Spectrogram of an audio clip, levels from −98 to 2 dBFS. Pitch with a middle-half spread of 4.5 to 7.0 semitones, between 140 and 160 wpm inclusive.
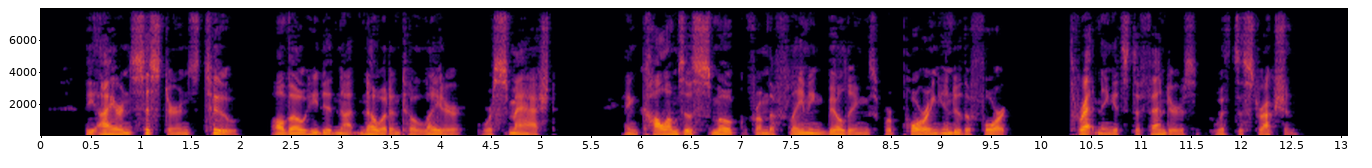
Yes: average, 4.9 semitones; average, 145 wpm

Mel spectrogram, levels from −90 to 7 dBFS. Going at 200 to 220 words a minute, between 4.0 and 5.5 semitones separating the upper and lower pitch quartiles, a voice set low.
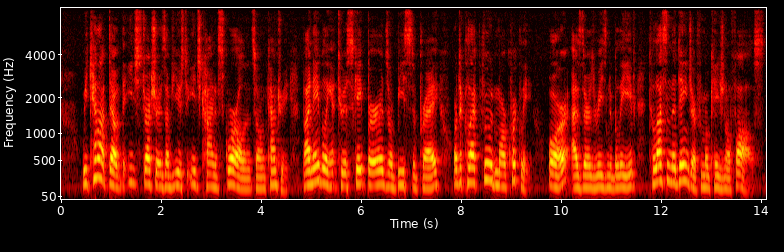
No: fast, 205 wpm; average, 4.3 semitones; medium, 155 Hz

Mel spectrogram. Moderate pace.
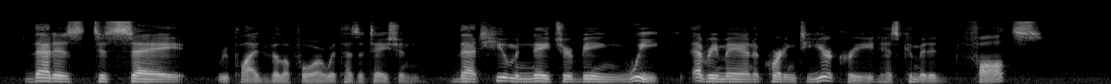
No: slow, 120 wpm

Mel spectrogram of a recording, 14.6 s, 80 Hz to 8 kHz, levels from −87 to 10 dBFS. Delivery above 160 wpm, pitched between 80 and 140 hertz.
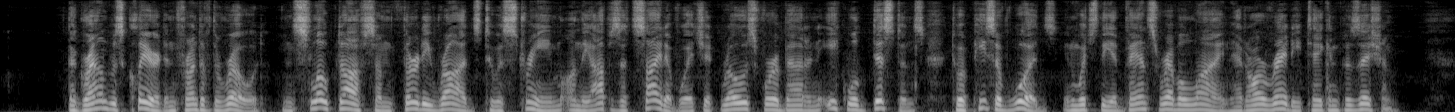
Yes: average, 190 wpm; low, 135 Hz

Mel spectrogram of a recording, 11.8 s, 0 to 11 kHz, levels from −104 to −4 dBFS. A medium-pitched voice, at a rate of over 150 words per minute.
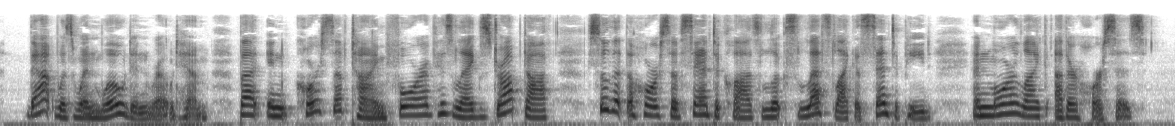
Yes: medium, 180 Hz; average, 175 wpm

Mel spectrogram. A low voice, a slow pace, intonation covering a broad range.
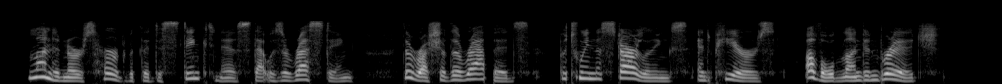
No: medium, 185 Hz; slow, 130 wpm; wide, 8.0 semitones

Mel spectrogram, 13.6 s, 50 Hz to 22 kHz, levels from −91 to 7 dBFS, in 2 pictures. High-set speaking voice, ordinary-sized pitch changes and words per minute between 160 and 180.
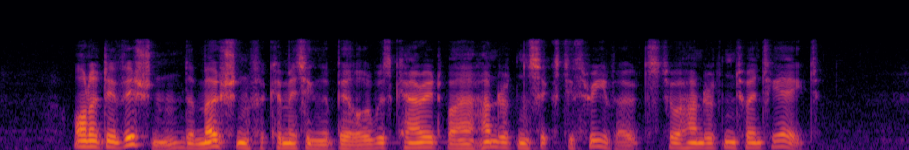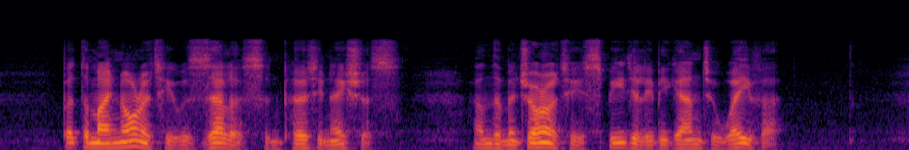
No: low, 120 Hz; average, 3.2 semitones; average, 165 wpm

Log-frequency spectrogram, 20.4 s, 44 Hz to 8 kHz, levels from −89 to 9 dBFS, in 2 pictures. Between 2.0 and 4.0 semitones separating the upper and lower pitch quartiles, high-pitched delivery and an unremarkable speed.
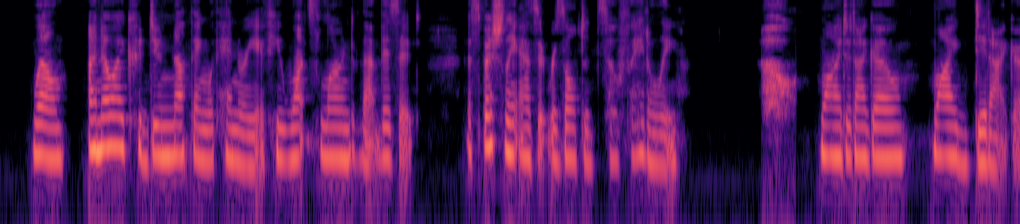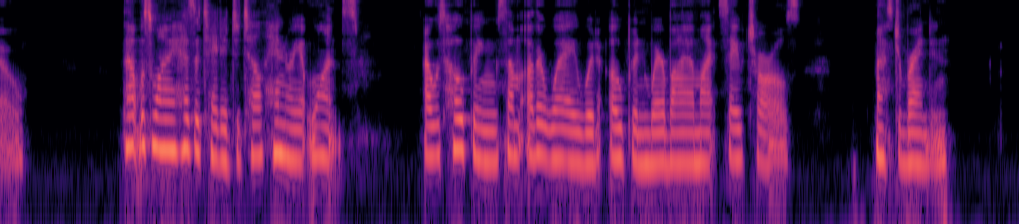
Yes: average, 2.7 semitones; high, 210 Hz; average, 165 wpm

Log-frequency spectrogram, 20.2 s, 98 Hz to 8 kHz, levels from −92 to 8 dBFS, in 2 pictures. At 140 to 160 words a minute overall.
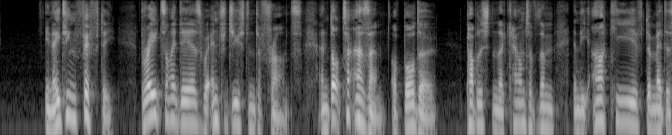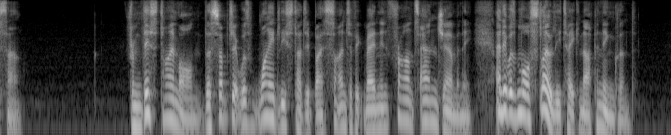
Yes: average, 145 wpm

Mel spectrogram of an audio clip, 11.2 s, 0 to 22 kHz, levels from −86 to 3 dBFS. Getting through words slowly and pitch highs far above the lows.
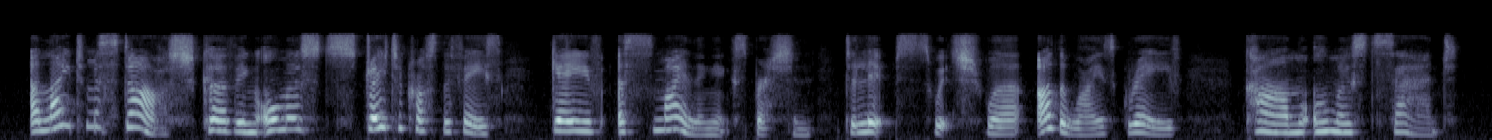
Yes: slow, 120 wpm; wide, 5.7 semitones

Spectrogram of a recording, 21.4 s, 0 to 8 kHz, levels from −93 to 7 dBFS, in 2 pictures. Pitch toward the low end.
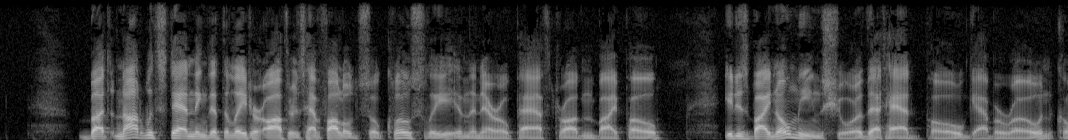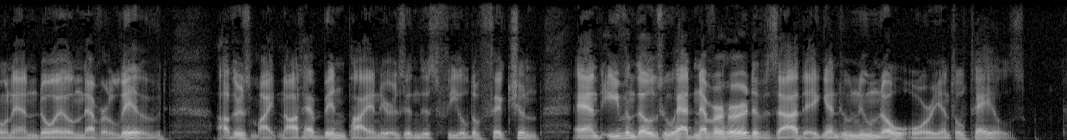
Yes: very low, 80 Hz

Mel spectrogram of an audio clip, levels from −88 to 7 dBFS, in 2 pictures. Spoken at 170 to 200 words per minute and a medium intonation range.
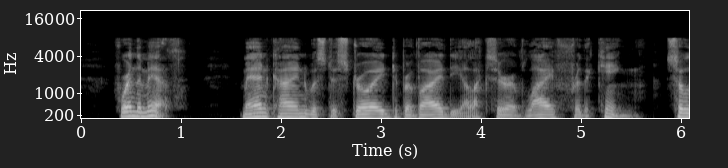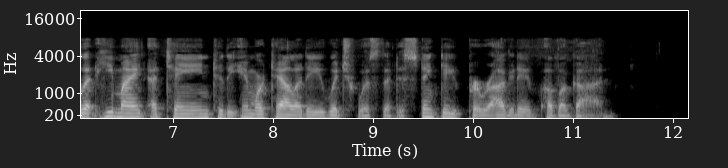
No: average, 160 wpm; average, 3.7 semitones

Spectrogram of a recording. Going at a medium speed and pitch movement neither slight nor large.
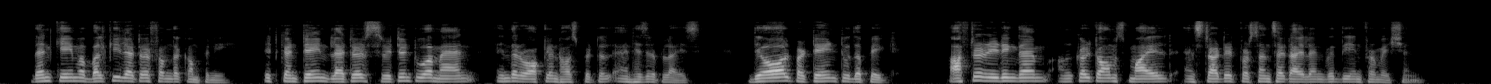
Yes: average, 170 wpm; average, 3.7 semitones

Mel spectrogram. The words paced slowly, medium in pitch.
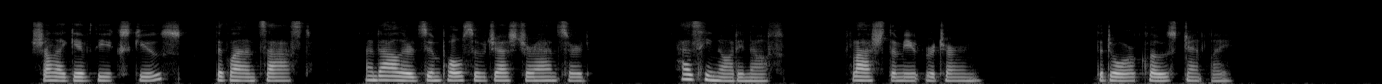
Yes: slow, 110 wpm; medium, 175 Hz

